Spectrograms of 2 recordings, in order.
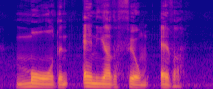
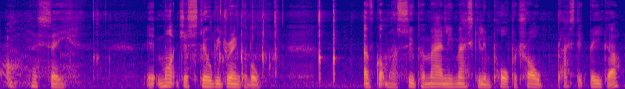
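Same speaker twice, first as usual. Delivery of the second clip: normal talking voice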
